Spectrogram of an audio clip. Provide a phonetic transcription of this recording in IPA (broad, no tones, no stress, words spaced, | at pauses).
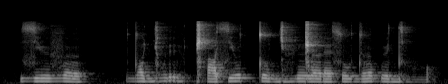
zʲʉvɵ | dɔɟɔ̤rʲɔ̤ ǁʰɑsʲutːu ɟæ̤ŋ͡ǁœ ɾɛsudɵpʉ dʲɔ̤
